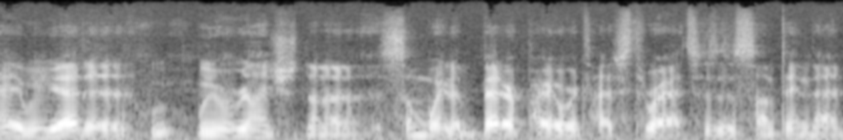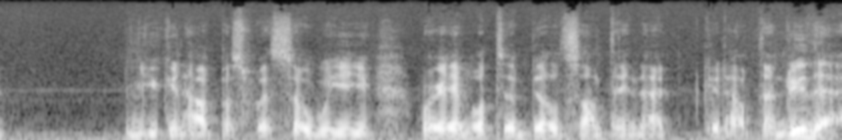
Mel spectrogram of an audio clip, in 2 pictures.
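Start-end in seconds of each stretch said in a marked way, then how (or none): none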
